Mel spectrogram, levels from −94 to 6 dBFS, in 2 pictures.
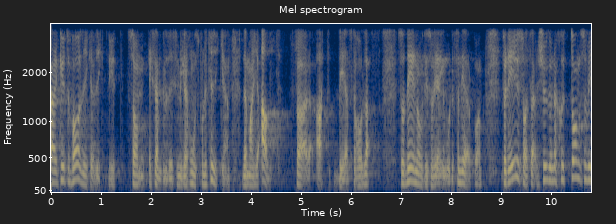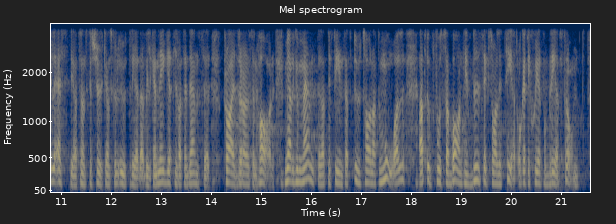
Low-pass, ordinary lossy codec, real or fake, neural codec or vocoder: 3.6 kHz; none; fake; vocoder, 22.05 kHz, 80 mel bands, HiFi-GAN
